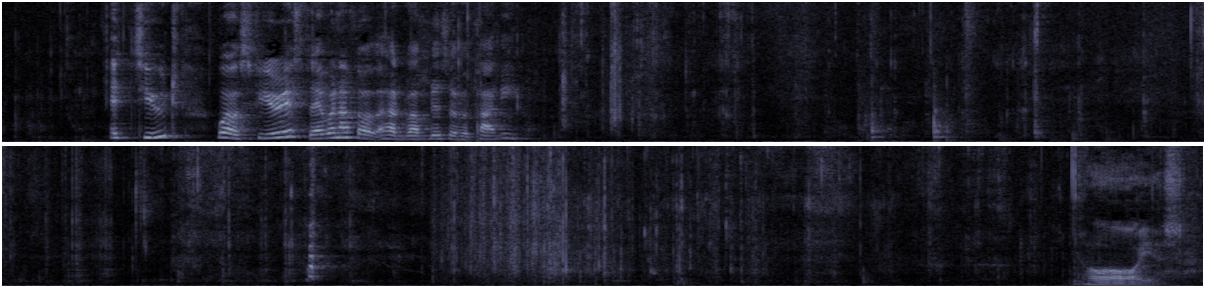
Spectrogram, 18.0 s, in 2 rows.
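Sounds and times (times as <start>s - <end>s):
chewing crunchy fries: 0.0s - 1.5s, 4.0s - 18.0s.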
